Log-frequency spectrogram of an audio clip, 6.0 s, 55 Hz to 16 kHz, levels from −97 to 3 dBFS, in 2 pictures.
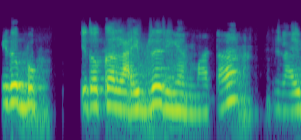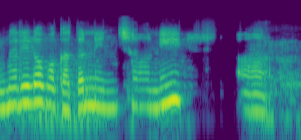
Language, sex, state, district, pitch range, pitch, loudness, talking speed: Telugu, female, Andhra Pradesh, Visakhapatnam, 190-240 Hz, 215 Hz, -17 LUFS, 140 wpm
